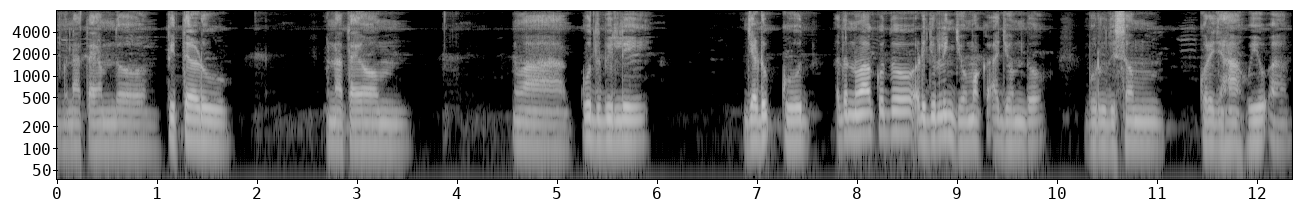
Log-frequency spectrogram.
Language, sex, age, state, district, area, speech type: Santali, male, 45-60, Jharkhand, Bokaro, rural, spontaneous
